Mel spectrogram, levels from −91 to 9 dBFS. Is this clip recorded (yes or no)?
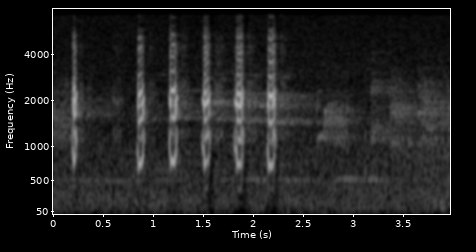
yes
